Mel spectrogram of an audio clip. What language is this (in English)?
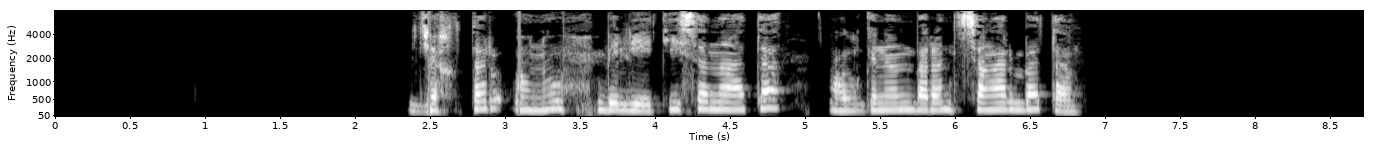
Yakut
